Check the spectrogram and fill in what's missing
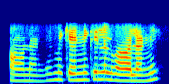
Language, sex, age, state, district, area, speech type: Telugu, female, 18-30, Telangana, Mancherial, rural, conversation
